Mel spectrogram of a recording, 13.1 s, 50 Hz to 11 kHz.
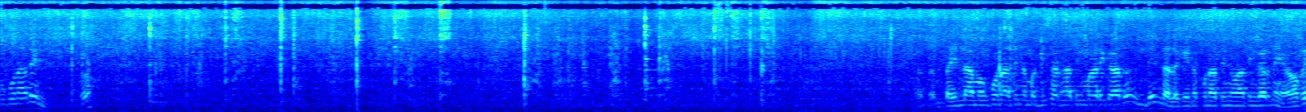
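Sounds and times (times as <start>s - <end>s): aromatics sizzling in a wok: 0.0s - 13.0s
metal spoon scraping a wok: 0.7s - 7.9s.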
